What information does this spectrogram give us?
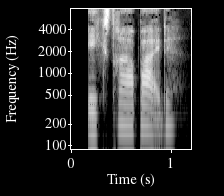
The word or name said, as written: ekstraarbejde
